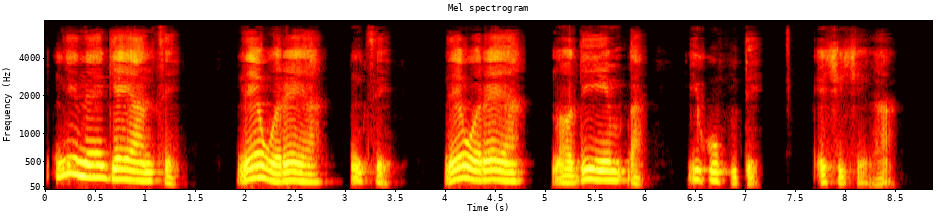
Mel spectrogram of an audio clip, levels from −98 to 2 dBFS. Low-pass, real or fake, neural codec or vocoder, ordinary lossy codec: 7.2 kHz; real; none; AAC, 32 kbps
